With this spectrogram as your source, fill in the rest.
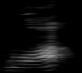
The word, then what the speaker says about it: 我: Is the pronunciation correct? Yeah. And me or I is 我.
